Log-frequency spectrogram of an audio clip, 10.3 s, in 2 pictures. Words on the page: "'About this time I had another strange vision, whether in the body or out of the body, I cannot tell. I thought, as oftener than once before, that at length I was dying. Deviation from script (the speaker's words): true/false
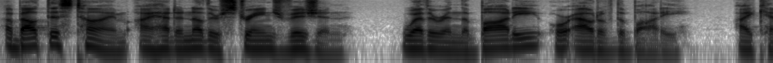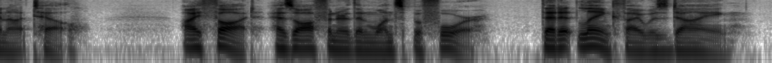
false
